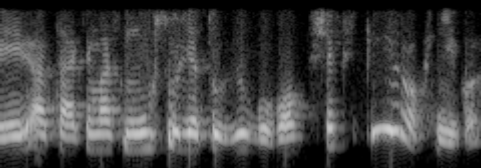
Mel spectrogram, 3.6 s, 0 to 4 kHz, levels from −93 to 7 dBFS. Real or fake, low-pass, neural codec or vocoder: real; 3.6 kHz; none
